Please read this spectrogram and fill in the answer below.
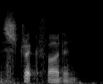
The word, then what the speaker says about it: Strickfaden: How do you say it? – Kenneth Strickfaden. Strickfaden. – Strickfanny? – Yeah. What was it? Strickfaden. – Strickfaden. – Yeah. Strickfaden, that's it.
